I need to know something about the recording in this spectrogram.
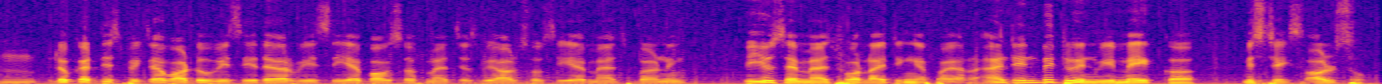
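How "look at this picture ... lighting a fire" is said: soft monotone, sentences run together without pauses; level, unstressed read-aloud, barely a break; bad monotone reading. Shown as a demonstration. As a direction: rattle it off like a pupil reading mechanically. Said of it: "I have seen it even to this extent".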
